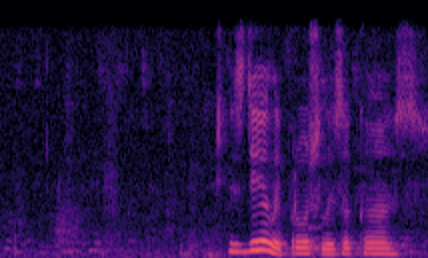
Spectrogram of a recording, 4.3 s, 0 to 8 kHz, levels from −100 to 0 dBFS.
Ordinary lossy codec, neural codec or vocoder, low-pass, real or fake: none; none; 7.2 kHz; real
